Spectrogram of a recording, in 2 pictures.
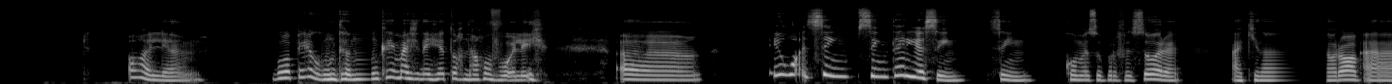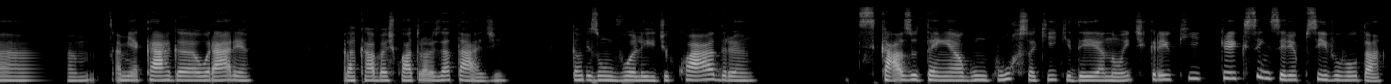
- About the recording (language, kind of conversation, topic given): Portuguese, advice, Como posso superar um platô de desempenho nos treinos?
- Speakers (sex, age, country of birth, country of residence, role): female, 25-29, Brazil, France, user; male, 30-34, Brazil, Portugal, advisor
- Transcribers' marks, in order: static; other background noise; distorted speech; tongue click; tapping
